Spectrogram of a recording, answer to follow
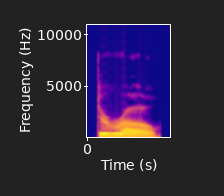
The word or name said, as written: dureau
